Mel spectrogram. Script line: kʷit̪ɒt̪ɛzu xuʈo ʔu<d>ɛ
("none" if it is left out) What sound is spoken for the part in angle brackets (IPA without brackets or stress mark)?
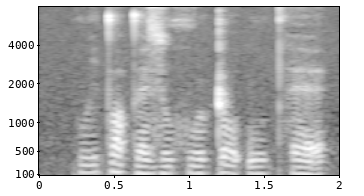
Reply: t̪ʰ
